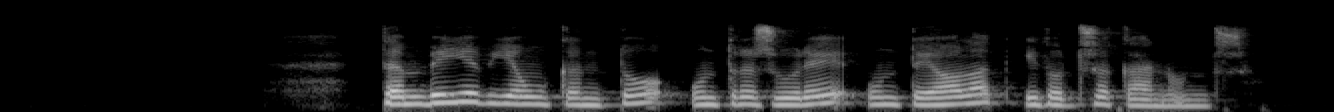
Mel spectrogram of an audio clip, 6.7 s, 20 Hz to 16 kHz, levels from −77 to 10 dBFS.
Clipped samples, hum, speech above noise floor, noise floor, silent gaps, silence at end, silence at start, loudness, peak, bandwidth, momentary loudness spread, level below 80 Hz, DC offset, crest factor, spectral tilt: under 0.1%; none; 61 dB; -80 dBFS; none; 0.45 s; 1.9 s; -20 LUFS; -2 dBFS; 7.8 kHz; 8 LU; -60 dBFS; under 0.1%; 18 dB; -6 dB/octave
